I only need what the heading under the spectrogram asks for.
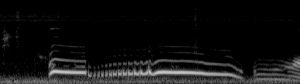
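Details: White ringneck dove with a black collar cooing to invite rivals to call: a clipped, even hoot, then a long rolling coo that swells and slowly falls away, with another rising note beginning at the end.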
